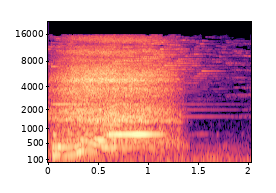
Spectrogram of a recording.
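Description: A cartoon character taking one long, deep breath in through the mouth: a hissing inhale of about a second and a half that fades out, over soft background music.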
